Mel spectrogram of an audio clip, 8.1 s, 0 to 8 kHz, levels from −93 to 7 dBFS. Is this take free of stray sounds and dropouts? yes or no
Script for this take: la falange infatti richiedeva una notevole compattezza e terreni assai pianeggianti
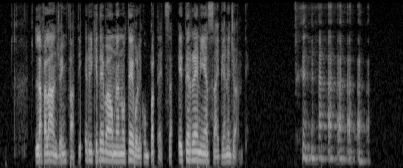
no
